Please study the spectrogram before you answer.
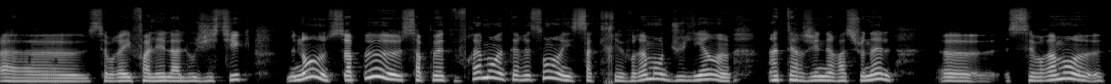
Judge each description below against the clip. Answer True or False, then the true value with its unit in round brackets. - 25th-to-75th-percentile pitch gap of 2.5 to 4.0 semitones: False (4.5 semitones)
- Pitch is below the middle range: False (185 Hz)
